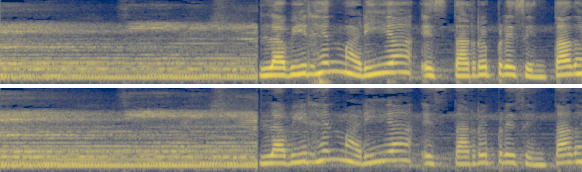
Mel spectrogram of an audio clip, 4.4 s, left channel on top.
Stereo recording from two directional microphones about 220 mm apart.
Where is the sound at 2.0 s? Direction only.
25° left (ahead or behind).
